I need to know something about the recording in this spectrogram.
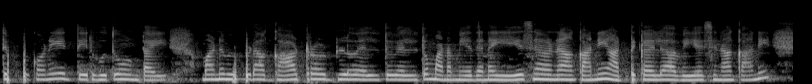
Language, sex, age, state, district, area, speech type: Telugu, female, 18-30, Andhra Pradesh, Bapatla, rural, spontaneous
